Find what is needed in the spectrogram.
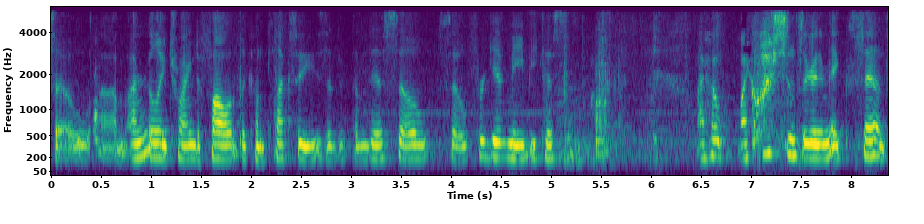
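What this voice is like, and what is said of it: Congested, stuffy voice. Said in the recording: “I have a head cold,”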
